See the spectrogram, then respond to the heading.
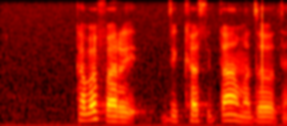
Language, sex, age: Venda, male, 23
